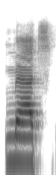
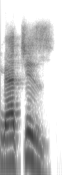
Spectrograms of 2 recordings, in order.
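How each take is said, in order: First: मैच said bare, no -iz ending; the wrong form people use: मैच; mispronunciation. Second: मैचेस with a clear -iz ending, MATCH-iz; correct pronunciation. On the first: Teacher mimics students' error: मैच without ending. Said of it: "लोग ... mispronounce करने की कोशिश". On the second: Teacher corrects students: मैचेस with -iz. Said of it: "मैच नहीं". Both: Shown as a demonstration.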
